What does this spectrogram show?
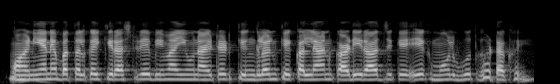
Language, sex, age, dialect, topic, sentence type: Magahi, female, 31-35, Western, banking, statement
